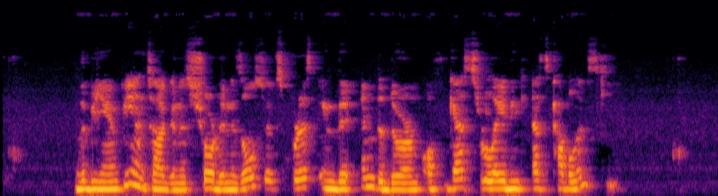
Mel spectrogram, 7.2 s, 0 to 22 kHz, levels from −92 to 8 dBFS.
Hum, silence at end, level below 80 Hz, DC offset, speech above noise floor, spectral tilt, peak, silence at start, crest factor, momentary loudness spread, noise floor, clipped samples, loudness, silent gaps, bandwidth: none; 1 s; -44 dBFS; under 0.1%; 47 dB; -7 dB/octave; -2 dBFS; 0.75 s; 12 dB; 7 LU; -59 dBFS; under 0.1%; -12 LUFS; none; 7.6 kHz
